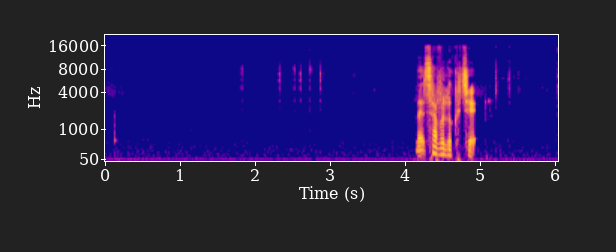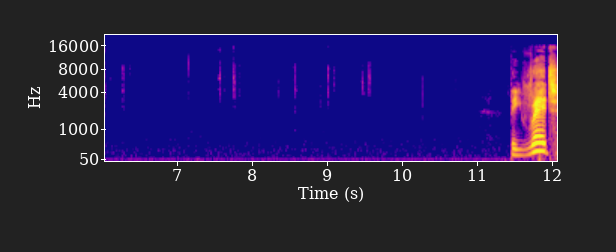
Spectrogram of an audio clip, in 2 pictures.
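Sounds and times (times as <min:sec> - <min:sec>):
faint keyboard keystrokes: 0:01.8 - 0:03.0, 0:05.1 - 0:06.5, 0:07.5 - 0:10.4.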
